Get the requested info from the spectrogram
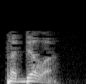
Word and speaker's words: Padilla: According to his lawyer, his family's preferred method of pronunciation for their last name is Padilla. Like armadilla.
